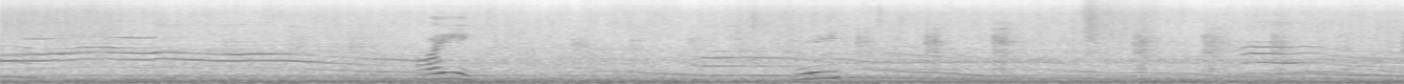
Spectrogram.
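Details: Two stray cats trade drawn-out wailing yowls during a standoff, long harmonic tones sliding slowly up and down and overlapping, with a sharper rising cry around the middle, over a steady low background rumble.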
